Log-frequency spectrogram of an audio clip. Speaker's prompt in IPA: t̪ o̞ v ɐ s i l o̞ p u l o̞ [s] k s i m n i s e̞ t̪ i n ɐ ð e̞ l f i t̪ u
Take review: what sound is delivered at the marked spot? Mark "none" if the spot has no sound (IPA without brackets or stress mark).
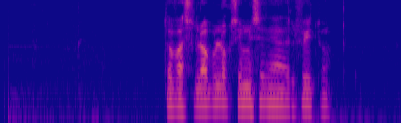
none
